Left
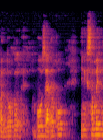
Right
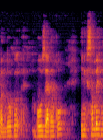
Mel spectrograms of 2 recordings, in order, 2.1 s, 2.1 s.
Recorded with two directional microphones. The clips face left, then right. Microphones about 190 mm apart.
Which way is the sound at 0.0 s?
35° right (ahead or behind).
